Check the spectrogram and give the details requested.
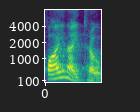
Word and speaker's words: finite: 어, 그래서 파이나이트라고 발음하는데 파이나이트는 뭐겠냐?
